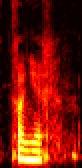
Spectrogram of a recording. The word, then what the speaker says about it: Coinneach: Coinneach.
